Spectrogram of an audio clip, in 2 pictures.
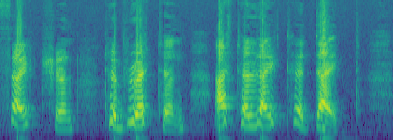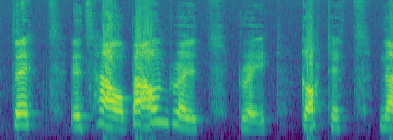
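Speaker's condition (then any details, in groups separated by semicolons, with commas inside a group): Cerebral palsy; oxygen starvation at birth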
